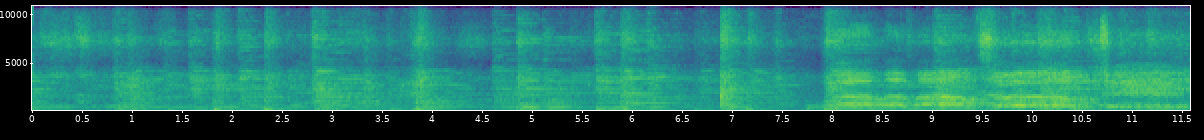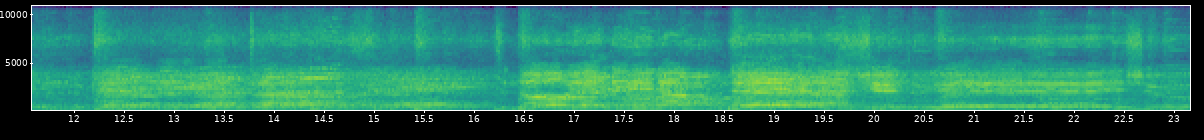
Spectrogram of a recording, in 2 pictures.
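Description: Live worship song played on two acoustic guitars with a cajon keeping the beat; singing voices come in about eight seconds in and carry on over the band.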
